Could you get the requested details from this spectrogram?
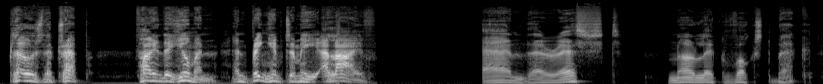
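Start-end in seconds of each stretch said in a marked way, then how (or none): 0.1-3.8 loud, urgent order over the vox; commanding shout. Acted. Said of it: "Narek hissed down the vox". 4.8-6.2 low slow eager voice. Acted. Eager soldier voxes back.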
